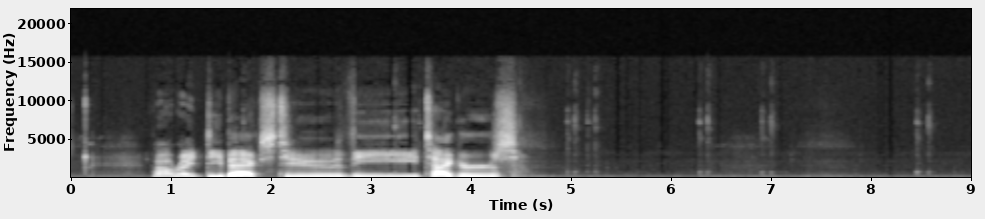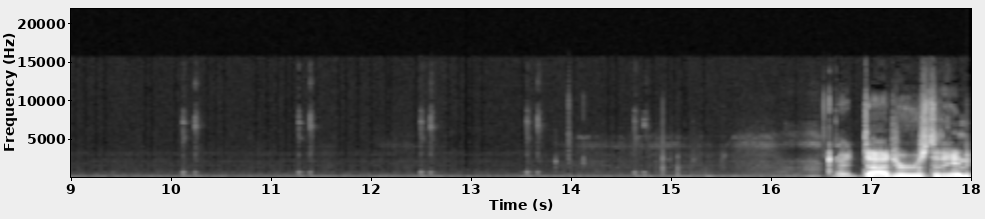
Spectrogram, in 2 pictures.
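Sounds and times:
computer mouse clicks: 5.0s - 5.4s, 6.3s - 7.2s, 8.4s - 8.8s, 10.1s - 10.4s, 11.2s - 11.6s, 12.5s - 12.8s, 13.6s - 15.3s.

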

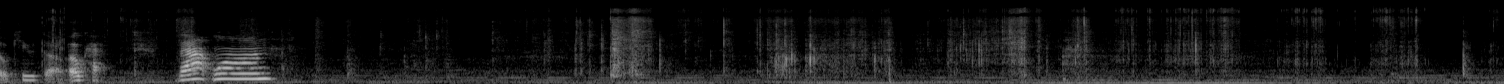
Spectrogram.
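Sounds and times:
plastic bags crinkling: 0.3s - 2.6s, 4.3s - 15.0s.

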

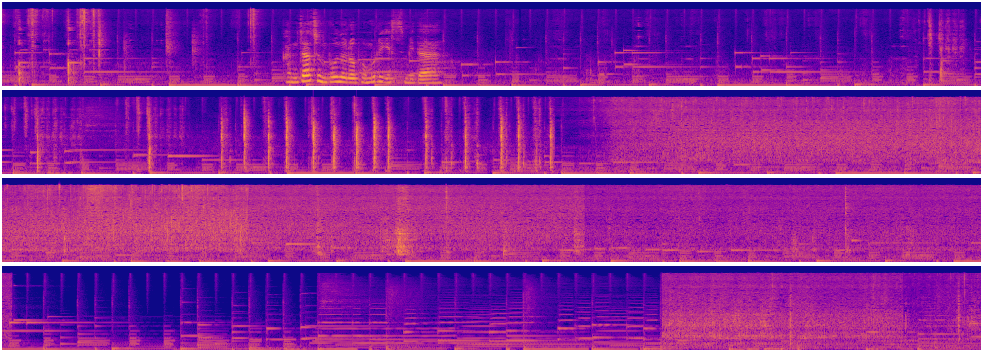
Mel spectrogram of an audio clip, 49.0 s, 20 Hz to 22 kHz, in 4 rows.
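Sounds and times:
background music: 0.0s - 48.9s
deep-frying crackling sizzle: 19.5s - 36.8s, 45.0s - 48.9s.

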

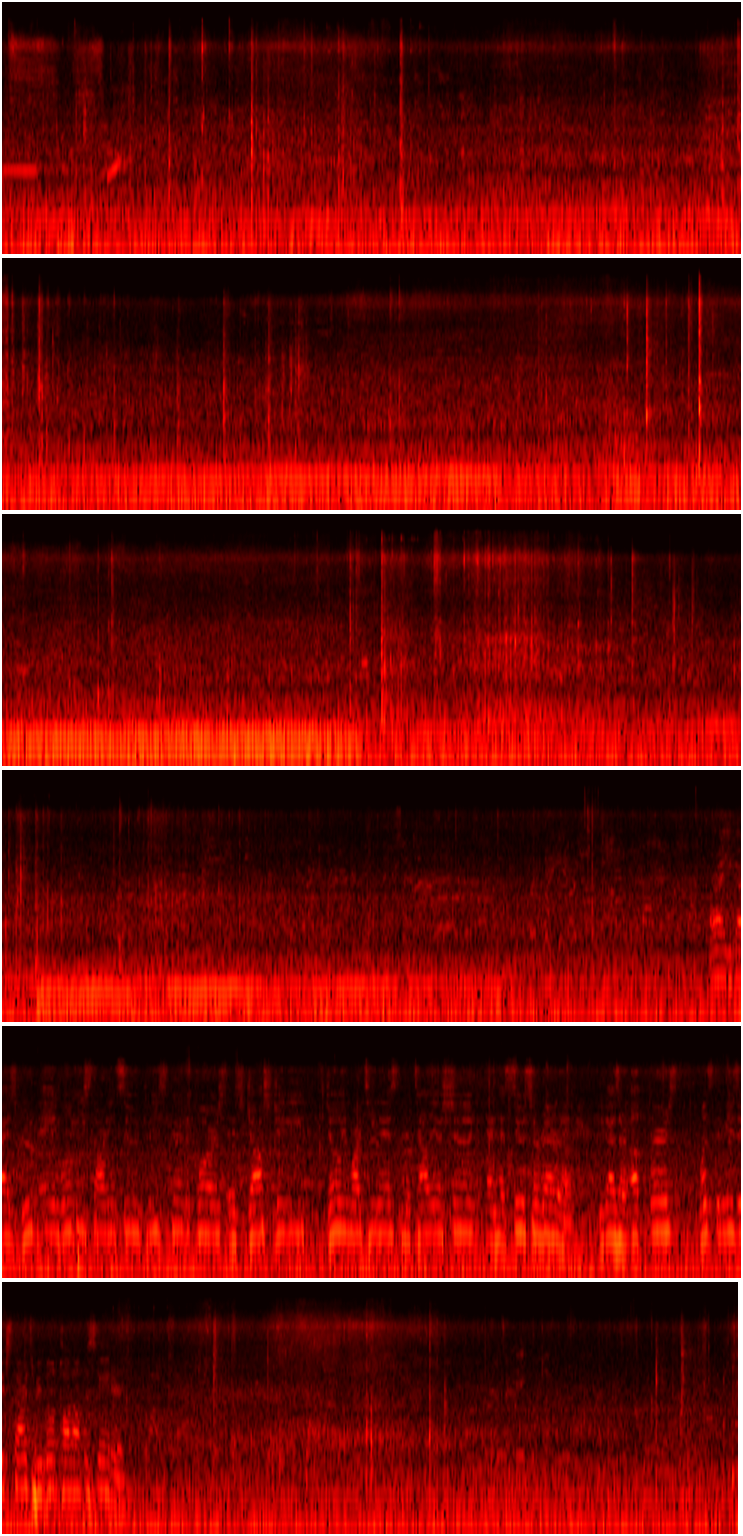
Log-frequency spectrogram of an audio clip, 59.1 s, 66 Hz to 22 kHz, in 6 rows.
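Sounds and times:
skateboards clacking: 0.0s - 33.2s, 39.6s - 59.0s
skateboard wheels rolling on concrete: 0.0s - 59.0s.

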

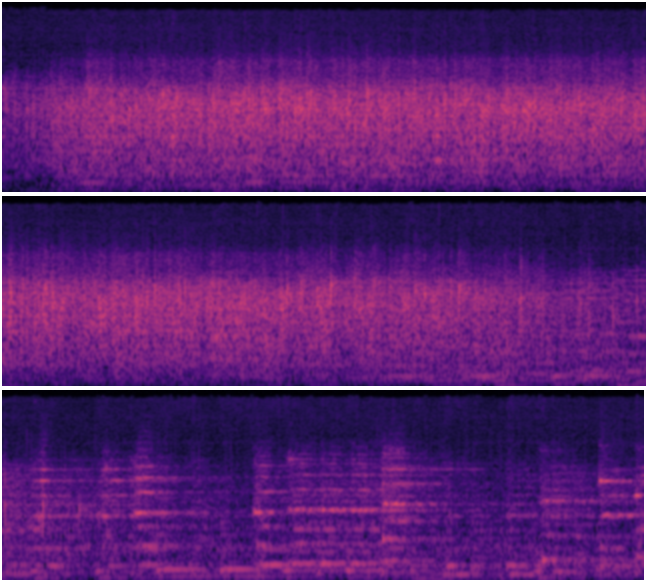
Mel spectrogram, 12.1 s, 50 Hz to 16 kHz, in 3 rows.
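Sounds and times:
studio audience applauding: 0.0s - 8.1s
music playing low: 5.5s - 12.0s.

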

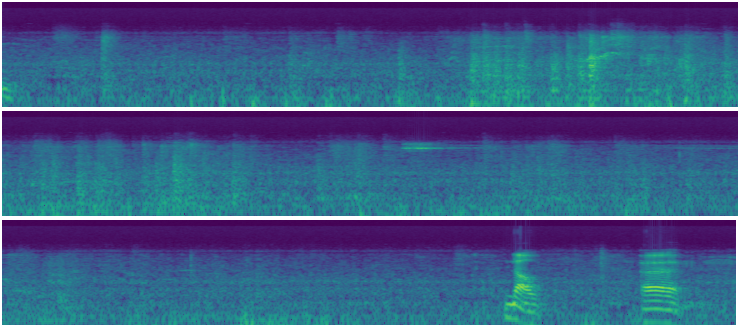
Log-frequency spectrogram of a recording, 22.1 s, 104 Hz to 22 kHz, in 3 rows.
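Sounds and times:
rumbling rattling noise: 1.2s - 21.2s.

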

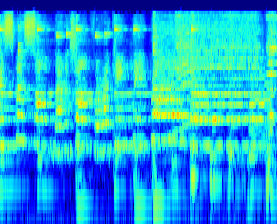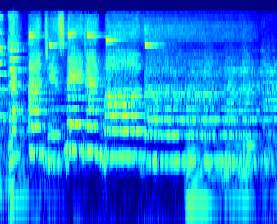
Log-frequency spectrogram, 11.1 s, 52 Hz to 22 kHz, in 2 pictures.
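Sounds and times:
background music with held notes: 0.0s - 11.0s.

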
